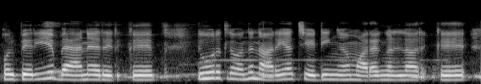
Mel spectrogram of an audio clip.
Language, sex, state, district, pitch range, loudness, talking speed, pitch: Tamil, female, Tamil Nadu, Namakkal, 215-290 Hz, -13 LUFS, 125 wpm, 235 Hz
